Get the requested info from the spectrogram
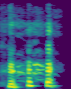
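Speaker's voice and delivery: high, sharp mocking laugh; scoffing laugh. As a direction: burst out laughing in disbelief. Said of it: "Anthony scoffed".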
